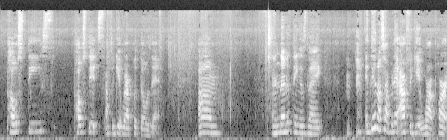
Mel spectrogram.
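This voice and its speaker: Over noticeable background noise, a woman speaks in a fairly high pitch with lively intonation and long, frequent pauses. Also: moderate pace. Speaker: vlogger with cancer treatment. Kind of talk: casual vlog monologue. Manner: slurred speech.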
